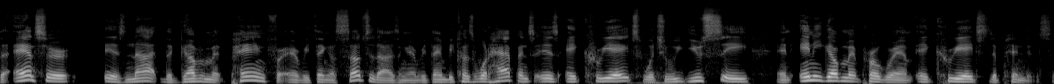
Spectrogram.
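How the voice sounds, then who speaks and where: In a very clean recording with a silent background and a dry, close sound with no echo, a man with an American accent speaks at a fairly quick pace, his pitch medium and his tone dark and mellow. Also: lively intonation. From rural South Carolina. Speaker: entrepreneur, political commentator. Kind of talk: panel discussion.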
